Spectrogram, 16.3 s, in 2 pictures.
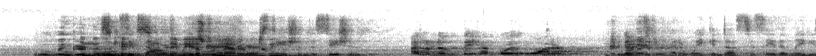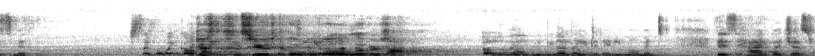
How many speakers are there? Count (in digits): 4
